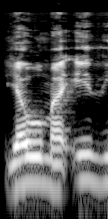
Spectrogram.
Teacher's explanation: یومئذ زیر کی آواز ہے تو زیر کو واو کے ساتھ ملا کر غنہ کر دیں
